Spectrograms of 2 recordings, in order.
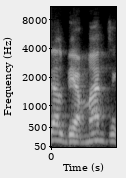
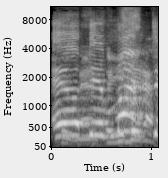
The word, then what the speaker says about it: El Diamante: I was hoping you said El Diamante because that's everything. That is everything. I said it right. Oh, you said it right. You got it. You even got the Mexican accent down with it.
